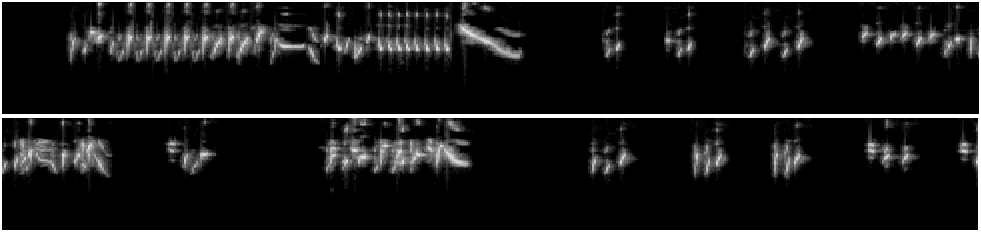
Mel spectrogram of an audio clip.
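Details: Old-style song of an Italian European goldfinch: it opens with a rapid rattling trill and a sweeping slurred note, then breaks into scattered short twitters and bright chirps separated by brief pauses, with a clean, quiet background.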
